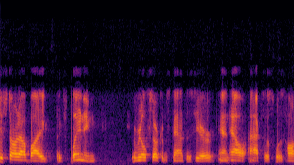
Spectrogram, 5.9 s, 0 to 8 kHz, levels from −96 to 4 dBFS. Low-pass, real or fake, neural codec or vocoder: 7.2 kHz; real; none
